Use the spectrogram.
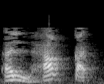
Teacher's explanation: الحق هكذا، فيضطرب الحرف عند النطق به، هذا الاضطراب هو القلقلة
